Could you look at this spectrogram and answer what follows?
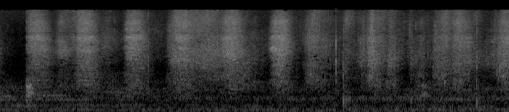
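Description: Faint, regular footsteps on a lawn, about two steps a second.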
